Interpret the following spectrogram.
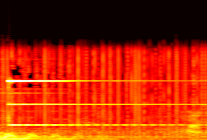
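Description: A bell struck once just after the start, ringing with several clear tones that slowly fade away.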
